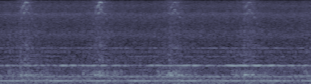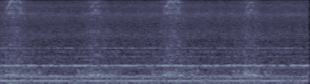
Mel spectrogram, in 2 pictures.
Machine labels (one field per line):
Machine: slide rail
